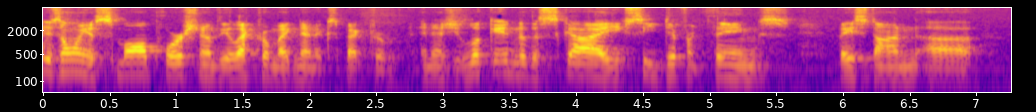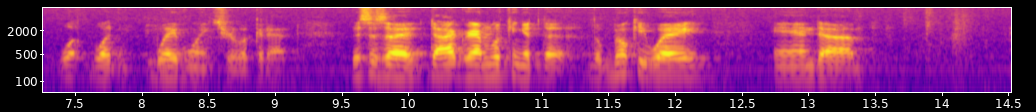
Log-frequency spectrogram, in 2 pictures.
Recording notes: speaking at the recent WONZ Forum Meet held at the Air Force Museum of New Zealand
